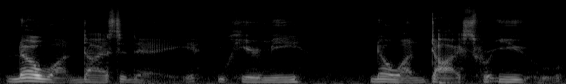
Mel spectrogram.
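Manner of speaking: Thor's hushed, deep vow to the Devourer; low solemn vow. Acted. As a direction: quietly swear it like a king. Thor vowing to protect the people.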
